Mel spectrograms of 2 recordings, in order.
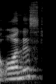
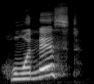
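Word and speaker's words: honest: को थोड़ा सा समझो ऑनेस्ट में एच साइलेंट होता है रिसीप्ट में पी साइलेंट होता है सटल में बी साइलेंट होता है ये होनेस्ट रिसीप्ट सबटल नहीं होता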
